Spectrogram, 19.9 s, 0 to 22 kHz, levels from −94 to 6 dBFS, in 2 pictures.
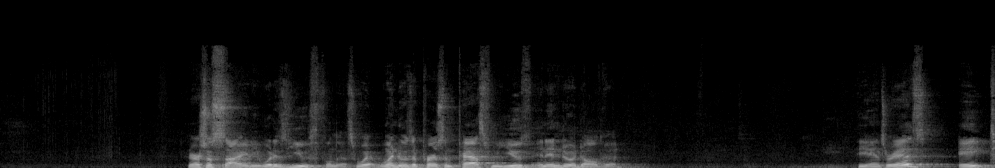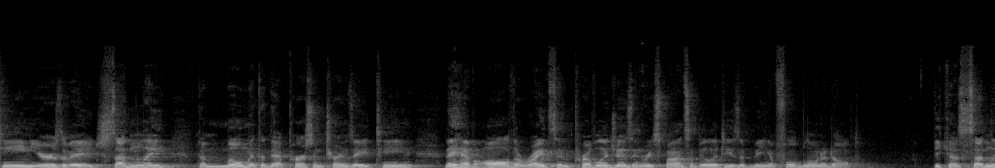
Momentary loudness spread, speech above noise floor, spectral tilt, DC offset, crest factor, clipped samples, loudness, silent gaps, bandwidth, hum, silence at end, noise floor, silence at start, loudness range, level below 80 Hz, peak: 10 LU; 44 dB; -6.5 dB/octave; under 0.1%; 20 dB; under 0.1%; -32 LUFS; none; 15.5 kHz; none; 0 s; -75 dBFS; 1.9 s; 5 LU; -84 dBFS; -14 dBFS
